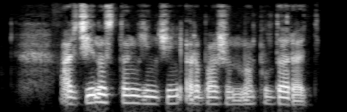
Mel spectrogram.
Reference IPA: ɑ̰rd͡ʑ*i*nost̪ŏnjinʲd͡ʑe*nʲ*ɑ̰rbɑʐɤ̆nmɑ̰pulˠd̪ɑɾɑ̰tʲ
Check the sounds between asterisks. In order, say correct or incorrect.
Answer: correct, correct

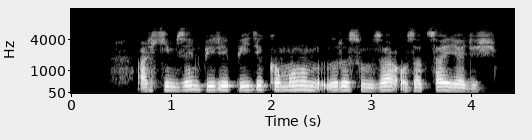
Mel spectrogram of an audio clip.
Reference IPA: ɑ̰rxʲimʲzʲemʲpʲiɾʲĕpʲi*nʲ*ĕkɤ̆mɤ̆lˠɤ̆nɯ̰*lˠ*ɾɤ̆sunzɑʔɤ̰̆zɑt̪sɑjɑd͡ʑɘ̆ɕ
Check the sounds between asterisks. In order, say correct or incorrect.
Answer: incorrect: dʲ, incorrect: none

